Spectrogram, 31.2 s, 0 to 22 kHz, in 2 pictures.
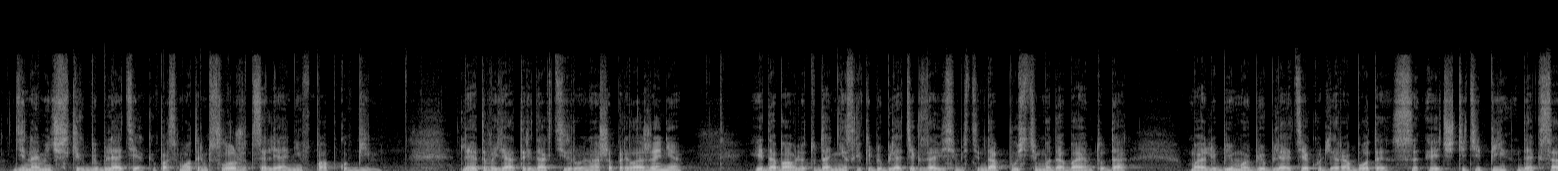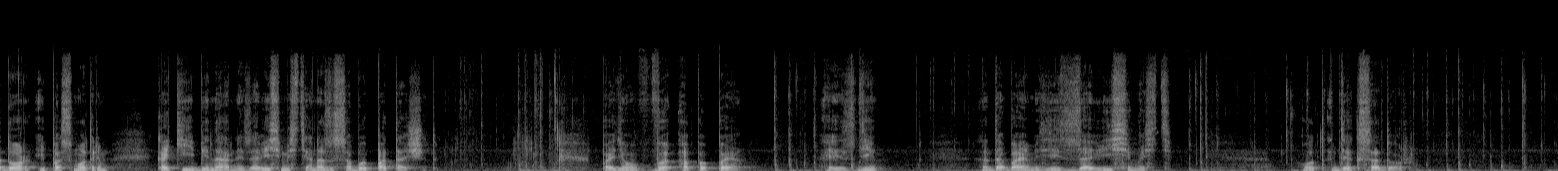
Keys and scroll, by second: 20.5-23.4 typing, 23.2 Tab, 23.6 Tab, 24.0 Return, 24.8 Up, 25.0 Up, 25.2 Up, 25.3 Up, 25.5 Up, 25.6 Up, 25.7 Up, 25.9 Up, 26.0 typing, 26.1 Up, 26.7 Up, 27.5-31.1 typing.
